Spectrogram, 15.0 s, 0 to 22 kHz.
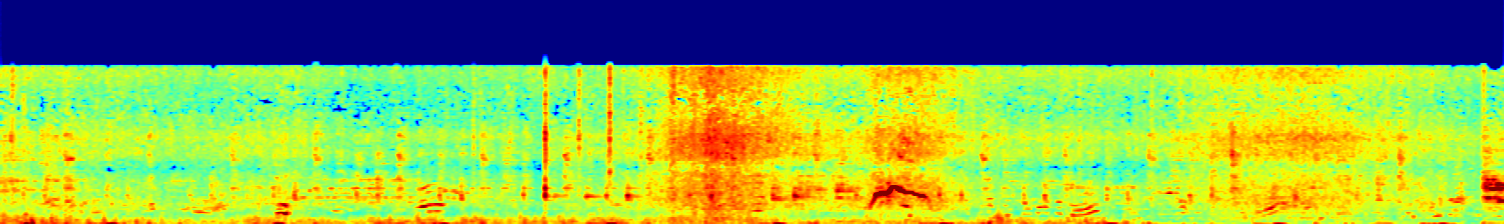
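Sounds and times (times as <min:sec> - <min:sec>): small waves washing onto sand: 0:00.0 - 0:14.8
wind on microphone: 0:00.0 - 0:14.8
music with low beat: 0:00.0 - 0:15.0.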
